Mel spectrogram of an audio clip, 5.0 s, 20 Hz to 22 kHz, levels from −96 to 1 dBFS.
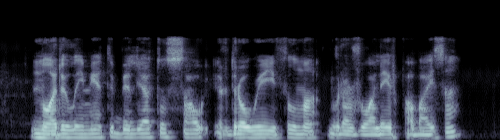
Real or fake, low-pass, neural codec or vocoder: fake; 7.2 kHz; codec, 16 kHz, 4 kbps, X-Codec, HuBERT features, trained on balanced general audio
